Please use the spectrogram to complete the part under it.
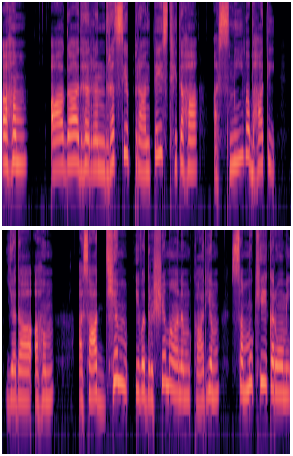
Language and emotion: Sanskrit, sad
